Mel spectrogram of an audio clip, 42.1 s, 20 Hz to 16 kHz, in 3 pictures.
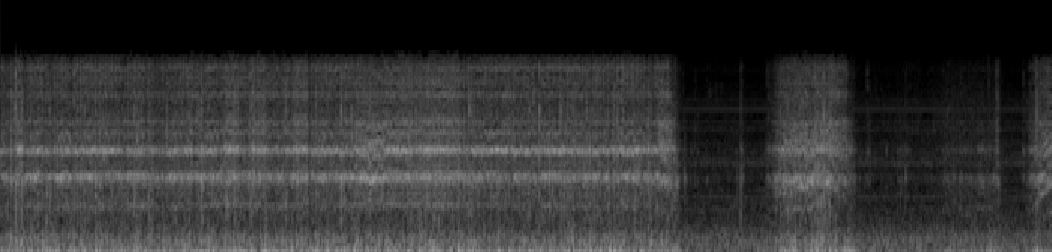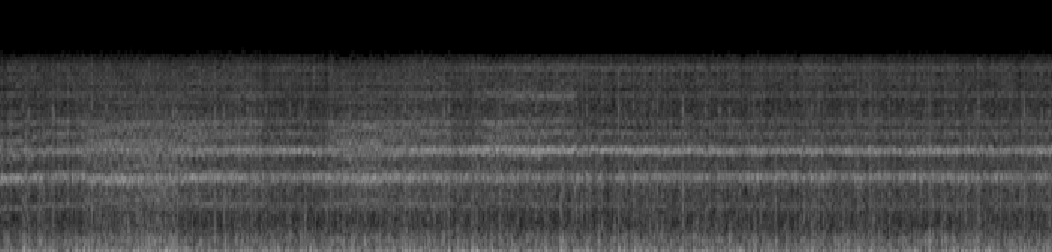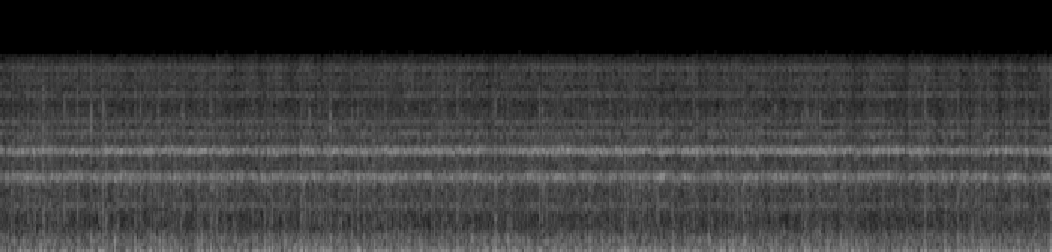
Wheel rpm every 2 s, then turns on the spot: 160, 160, 160, 160, 100, 50, 20, 140, 160, 160, 160, 160, 160, 160, 160, 160, 160, 160, 160, 160, 160.
10-12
